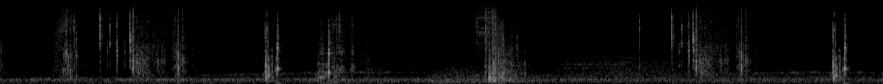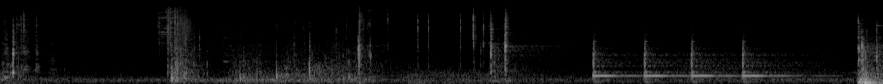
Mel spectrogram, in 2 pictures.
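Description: Short interface clicks and chimes sound one after another.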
